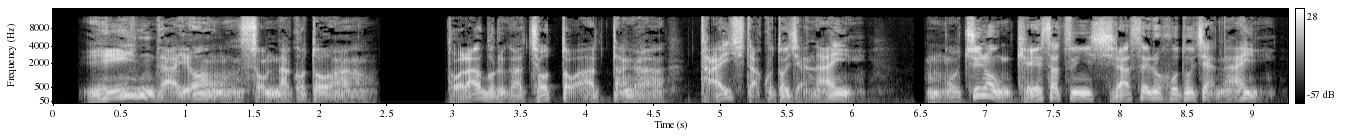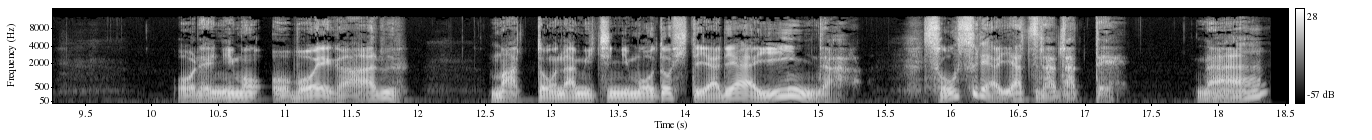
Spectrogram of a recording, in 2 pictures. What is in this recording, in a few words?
male voice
